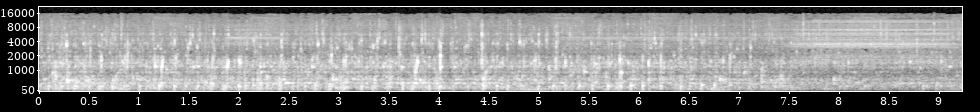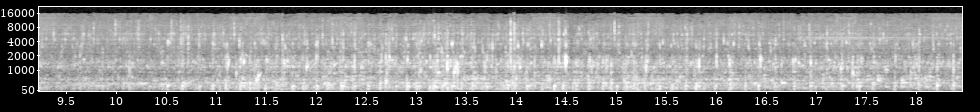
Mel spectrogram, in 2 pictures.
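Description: Underwater recording of a scuba diver's regulator: dense bubbling and crackling from exhaled bubbles that swells and eases, with a short hiss of an inhaled breath a little before the middle.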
